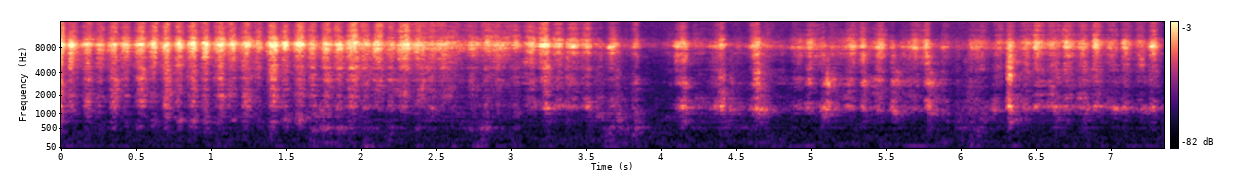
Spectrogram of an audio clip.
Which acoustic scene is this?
restroom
